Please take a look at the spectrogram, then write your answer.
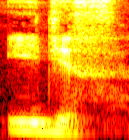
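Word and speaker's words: aegis: ऐसे ही हम इसमें देखें ए ई जी आई एस, इसको क्या पढ़ेंगे ईजिस। क्या पढ़ेंगे गाइज, ईजिस। ईजिस मीन्स क्या होती है, छत्र छाया। ए ई का उच्चारण क्या हो रहा है, देखो इसमें बड़ी।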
